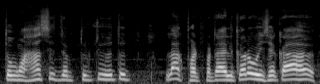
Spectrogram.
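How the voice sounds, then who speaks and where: A man's voice: high voice, steady tone, fairly quick, darkish tone, dry recording. A man with an Awadhi accent, a guest in a TV interview, arguing his points earnestly in long rambling explanations. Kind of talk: conversational interview.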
